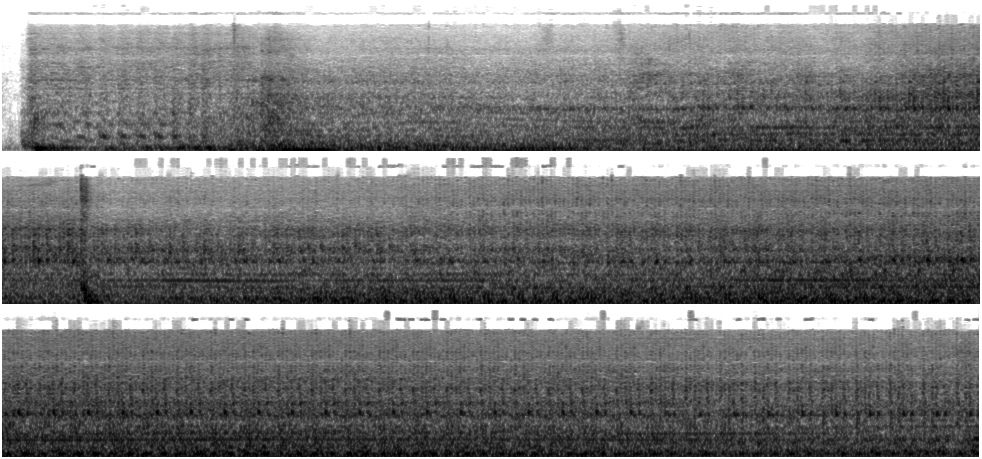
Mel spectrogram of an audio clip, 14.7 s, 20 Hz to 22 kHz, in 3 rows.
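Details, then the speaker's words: 1997 Ford F-350 7.3L Powerstroke diesel, about 164,000 miles, warm idle: intermittent light rattle-knock over the diesel clatter, about three a second, suspected rod knock, flywheel or water pump; found to be a failed belt tensioner pulley bearing. "it warms up a little bit you'll start to hear it almost sounds like a rod knock but it's intermittent almost sounds like it could be the flywheel water pump"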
